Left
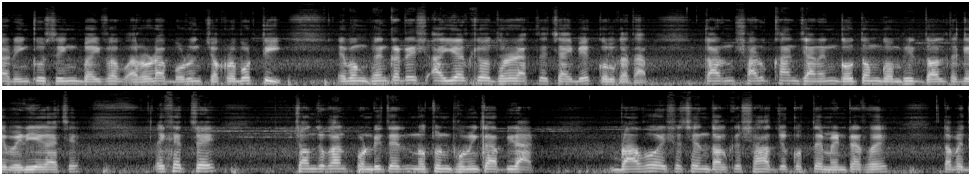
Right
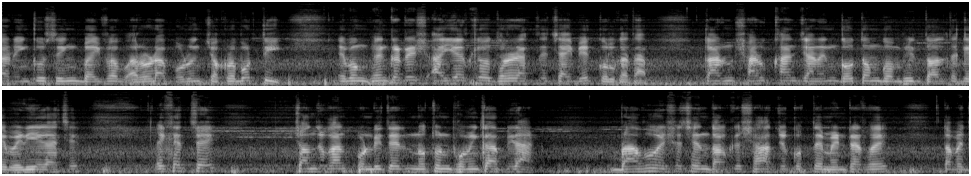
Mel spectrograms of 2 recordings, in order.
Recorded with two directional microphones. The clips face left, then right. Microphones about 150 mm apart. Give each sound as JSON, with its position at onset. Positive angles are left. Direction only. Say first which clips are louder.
{"t": 0.0, "sound": "speech", "louder": "left 8 dB", "side_deg": 50}
{"t": 3.3, "sound": "speech", "louder": "left 7 dB", "side_deg": 40}
{"t": 7.0, "sound": "a man's voice", "louder": "left 6 dB", "side_deg": 40}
